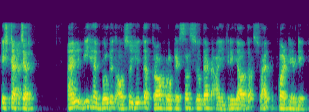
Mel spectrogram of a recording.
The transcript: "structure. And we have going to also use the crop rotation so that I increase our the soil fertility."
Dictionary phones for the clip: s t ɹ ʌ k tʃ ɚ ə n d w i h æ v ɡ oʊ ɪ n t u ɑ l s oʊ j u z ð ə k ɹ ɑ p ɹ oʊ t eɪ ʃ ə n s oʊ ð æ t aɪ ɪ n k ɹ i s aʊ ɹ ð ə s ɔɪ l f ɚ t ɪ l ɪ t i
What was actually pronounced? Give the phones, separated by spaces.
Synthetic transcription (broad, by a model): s t ɹ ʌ k tʃ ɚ ə n d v i h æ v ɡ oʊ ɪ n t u ɑ l s oʊ j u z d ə k ɹ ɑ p ɹ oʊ t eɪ s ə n s oʊ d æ t aɪ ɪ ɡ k ɹ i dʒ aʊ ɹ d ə s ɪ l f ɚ t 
